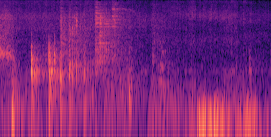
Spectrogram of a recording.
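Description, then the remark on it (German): Clattering clinks as two small plates and some cutlery are taken out in a kitchen for serving roast beef. A quick run of sharp metallic and ceramic knocks is followed by a softer low rumble of handling. “Magst du das Brett, Brett auf dem wir anrichten, Ne, einfach hier herstellen mhm. und uns vielleicht zwei Teller holen. Ja. Und ein bisschen Besteck.”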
